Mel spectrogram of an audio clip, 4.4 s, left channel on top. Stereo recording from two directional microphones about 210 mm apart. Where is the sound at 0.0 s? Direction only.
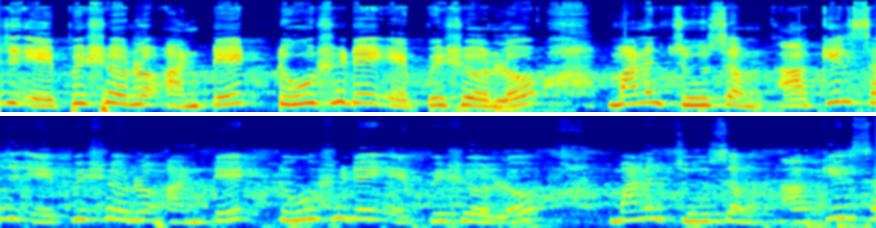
55° left (ahead or behind).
